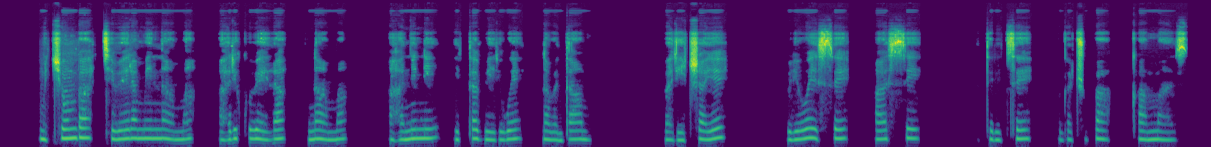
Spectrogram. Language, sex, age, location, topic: Kinyarwanda, female, 18-24, Huye, health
